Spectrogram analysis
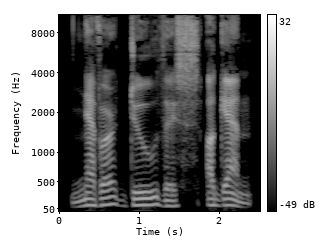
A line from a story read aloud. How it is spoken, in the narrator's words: in a stern voice she warned him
